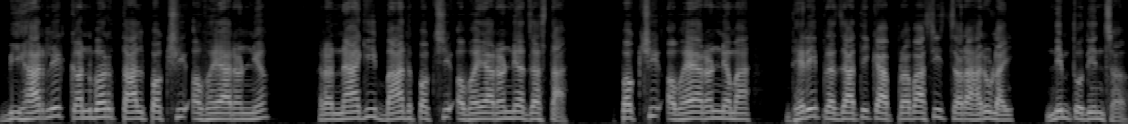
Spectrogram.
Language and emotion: Nepali, neutral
